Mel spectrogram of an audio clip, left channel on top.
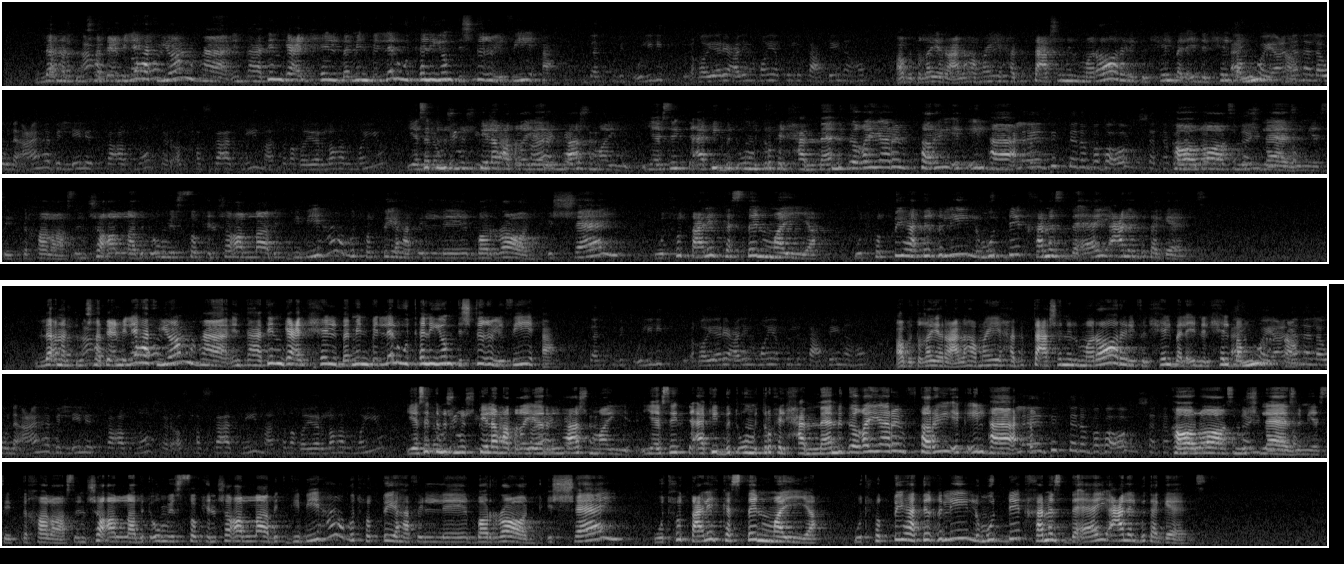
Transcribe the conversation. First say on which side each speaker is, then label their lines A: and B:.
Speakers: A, on the right; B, in the centre.
A: لا
B: طب
A: ما
B: ما
A: انت
B: انقعها
A: مش هتعمليها
B: في النهار
A: في يومها
B: يعني
A: انت هتنقع الحلبة من بالليل وتاني يوم تشتغلي فيها
B: ده انت بتقولي لي غيري عليها ميه كل ساعتين اهو
A: اه بتغير عليها مية يا حبيبتي عشان المرار اللي في الحلبة لان الحلبة
B: ايوه
A: مرة
B: يعني انا لو نقعها بالليل الساعه 12 اصحى الساعه 2 عشان اغير لها الميه
A: يا
B: ده
A: ست
B: لو
A: مش
B: بنتي
A: مشكلة
B: مش
A: ما
B: هعمل
A: تغير
B: معاها
A: لهاش
B: كده
A: مية يا ست اكيد بتقومي تروحي الحمام بيغيري في طريقك إيه
B: <laughs>
A: لها
B: لا يا ست انا ما بقومش انا بنام
A: خلاص
B: ببقى في
A: مش
B: غيبوبه
A: لازم يا ستي خلاص ان شاء الله بتقومي الصبح ان شاء الله بتجيبيها وبتحطيها في ال- البراد الشاي وتحط عليه كاستين ميه وتحطيها تغلي لمدة خمس دقايق على البوتاجاز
